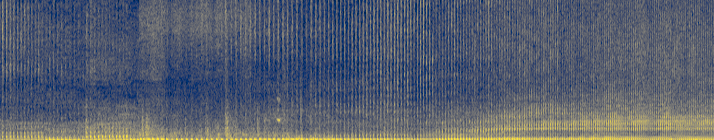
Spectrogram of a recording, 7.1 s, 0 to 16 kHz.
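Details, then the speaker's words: 2005 Polaris Sportsman 400 4x4 plow ATV at full throttle in 2x4; single-cylinder drone stutters and chops, revs bouncing as if on the rev limiter, low power; it picks up when throttled gradually. "break up here this is full speed right here so obviously something wrong you hear that breaking up pretty good"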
